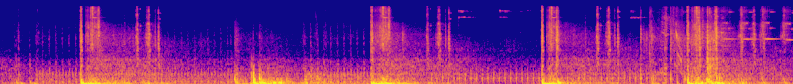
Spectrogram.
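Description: Sniper rifle shots crack sharply, one every couple of seconds.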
